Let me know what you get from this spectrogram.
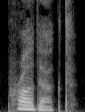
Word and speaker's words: product: product p r o d u c t product p r o 发 pro d u c t duct product product 美式发音当中字母 o 发的嘴型比较大，读作 product。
